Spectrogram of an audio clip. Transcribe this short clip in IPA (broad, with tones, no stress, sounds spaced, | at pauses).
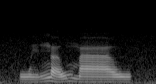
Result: w ɪ˨˥ ŋ ɐ˨˥ w m aː˧ w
